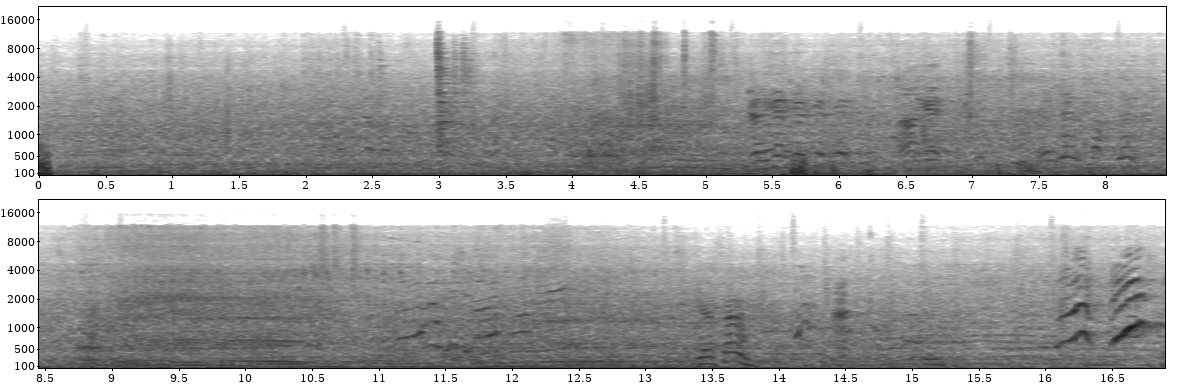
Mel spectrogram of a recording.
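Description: People talking indistinctly over a low, steady rumble of street traffic, with one sharp click about six seconds in.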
